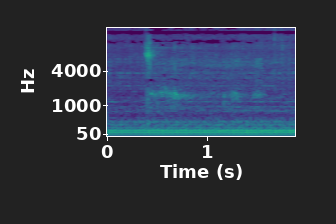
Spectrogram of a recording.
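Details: Turbo 331 small-block Ford Foxbody Mustang, 67 mm turbo, Holley, after sitting unrun a long while: deep lumpy uneven rumble at idle, runs rough; owner assumes the Holley lost its tune, unconfirmed.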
